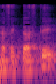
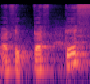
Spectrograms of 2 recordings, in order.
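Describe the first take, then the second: First: The word ends in a plain vowel sound. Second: The word ends with an added s sound. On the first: The speaker calls it right. "La forma correcta es aceptaste" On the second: The speaker calls it wrong. "cuando se habla con la S al final"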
